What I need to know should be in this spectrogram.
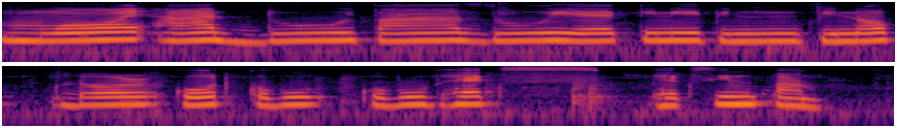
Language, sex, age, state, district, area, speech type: Assamese, female, 30-45, Assam, Golaghat, rural, read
